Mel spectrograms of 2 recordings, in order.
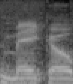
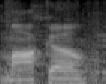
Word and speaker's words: Mako: I always said Mako, but I think some people pronounce it Macco. I'm not really sure.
